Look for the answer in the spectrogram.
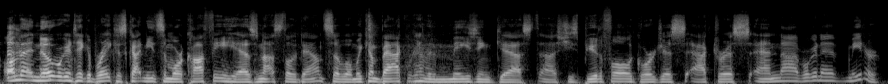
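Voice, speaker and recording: A man's voice: mid-range voice, quick pace, few pauses, dry recording. A man hosting a talk show, chatting casually and agreeing in short replies. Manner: agreeable, brief backchannel replies. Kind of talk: casual chat.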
